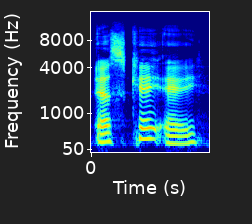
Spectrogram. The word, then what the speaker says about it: Skamokawa: So Skamokawa, for those, how do you spell it? This is an evil word. Yes, it's Skamokawa.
